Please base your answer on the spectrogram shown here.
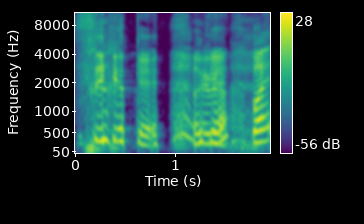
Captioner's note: giggling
